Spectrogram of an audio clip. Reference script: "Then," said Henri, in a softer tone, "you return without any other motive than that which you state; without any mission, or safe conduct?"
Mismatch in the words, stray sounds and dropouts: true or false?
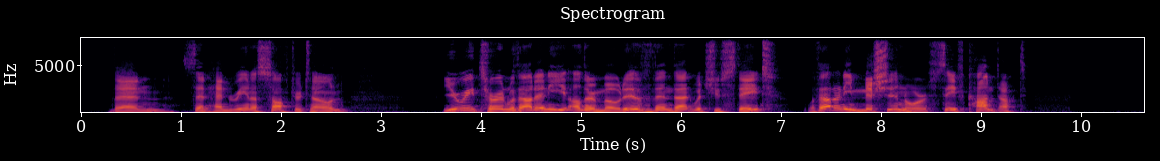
false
